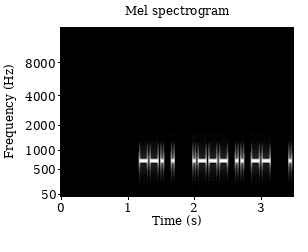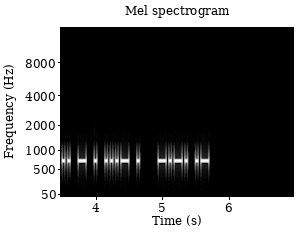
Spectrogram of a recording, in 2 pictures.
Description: Morse code, heard as a keyed tone, about 32 wpm, 700 Hz. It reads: GE JIM STEVE CA
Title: K1USN SST QSO Practice - 30wpm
